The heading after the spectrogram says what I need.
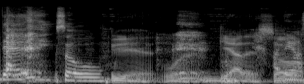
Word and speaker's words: gyalis: Gallus. Like the gal them. Yeah. Gallus. Oh. Gallus. See, my family half Bahamian, but I don't really know them like that. So Yeah, what? Gallus.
